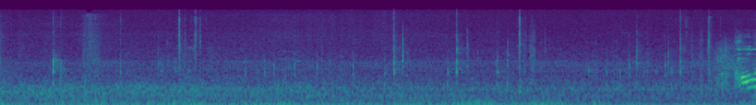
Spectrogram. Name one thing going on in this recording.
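Soft clicks tick now and then.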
